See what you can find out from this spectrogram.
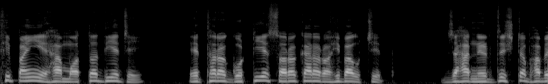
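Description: No technical faults can be heard anywhere in the speech.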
